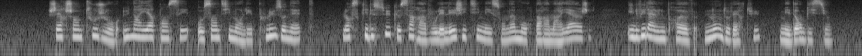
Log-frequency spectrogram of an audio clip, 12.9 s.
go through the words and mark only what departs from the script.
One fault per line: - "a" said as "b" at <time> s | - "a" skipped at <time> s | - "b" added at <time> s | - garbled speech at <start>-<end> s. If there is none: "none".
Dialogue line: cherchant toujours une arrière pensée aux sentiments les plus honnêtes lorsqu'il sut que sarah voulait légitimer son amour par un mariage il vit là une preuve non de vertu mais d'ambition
none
